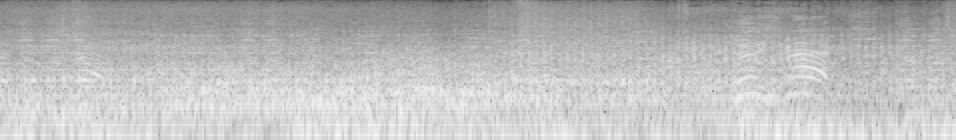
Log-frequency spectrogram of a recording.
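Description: Steady, loud rotor roar of a rescue helicopter hovering nearby, winching men up from a sinking ship, with rushing wind noise and a voice briefly heard beneath it.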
